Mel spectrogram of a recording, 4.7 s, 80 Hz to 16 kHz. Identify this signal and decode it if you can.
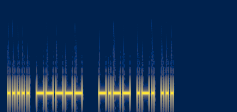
Morse code, heard as a keyed tone, about 25 wpm, 700 Hz. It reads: 50 YRS
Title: K1USN SST QSO Practice 25wpm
